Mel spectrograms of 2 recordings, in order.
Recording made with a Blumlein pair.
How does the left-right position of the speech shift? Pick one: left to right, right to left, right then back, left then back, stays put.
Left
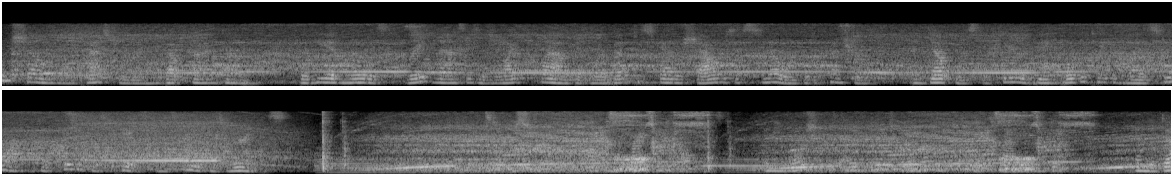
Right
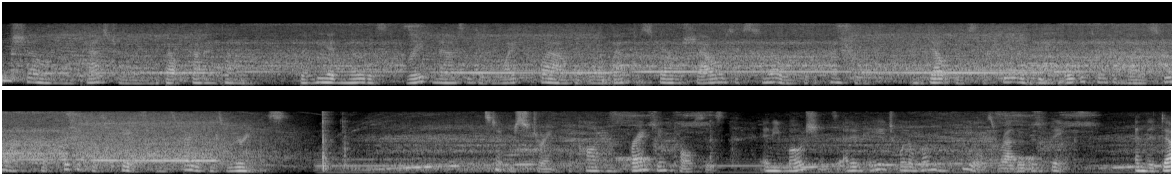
stays put.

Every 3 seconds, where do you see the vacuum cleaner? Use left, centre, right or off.
right, right, right, right, centre, left, left, left.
